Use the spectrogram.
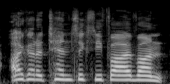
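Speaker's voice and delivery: high, urgent mock police call; cop radioing in. Roleplaying cop reporting after shooting the driver, urgent radio call. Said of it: "he tells the road".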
